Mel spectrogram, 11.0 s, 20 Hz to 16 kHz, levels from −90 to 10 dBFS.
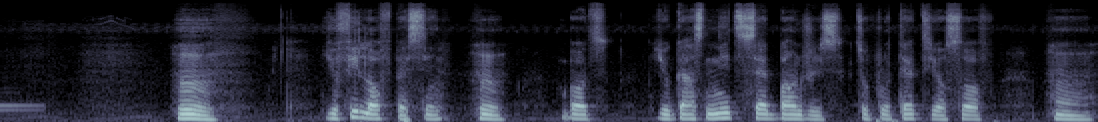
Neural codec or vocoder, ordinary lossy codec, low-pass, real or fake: none; MP3, 96 kbps; 14.4 kHz; real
